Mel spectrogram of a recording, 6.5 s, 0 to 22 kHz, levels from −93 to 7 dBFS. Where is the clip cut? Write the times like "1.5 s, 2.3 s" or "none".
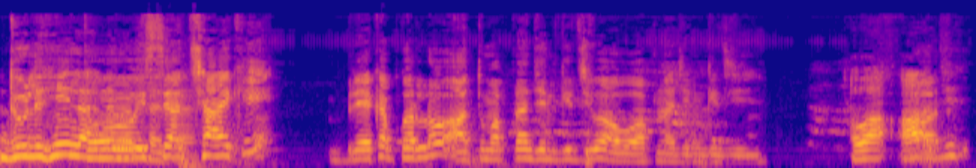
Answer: none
